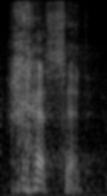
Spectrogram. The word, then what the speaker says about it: chesed: Now, so key in the Hebrew there, the, the, the phrase steadfast love, there's no ch sound in Hebrew, so it's chesed love. It's a guttural. CH is pronounced chet.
